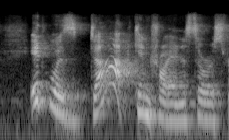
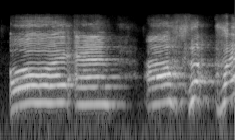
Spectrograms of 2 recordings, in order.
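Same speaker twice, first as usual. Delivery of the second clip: slow, high, laughing, muffled try; choked laughing words; mouthful of feathers; 6 semitones higher, 6 dB louder, much slower than usual. A narrator's reading. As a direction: talk through feathers. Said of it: "mouthful of feathers".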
